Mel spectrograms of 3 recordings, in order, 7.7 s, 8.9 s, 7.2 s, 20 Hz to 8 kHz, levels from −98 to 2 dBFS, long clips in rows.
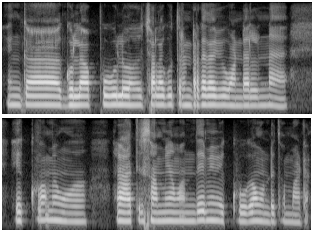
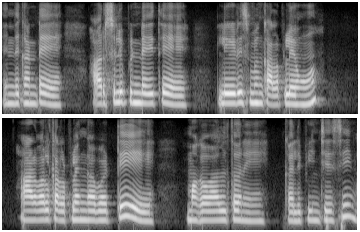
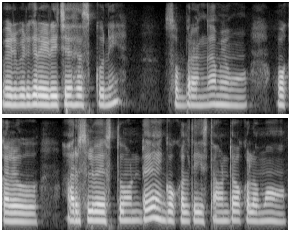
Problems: none marked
